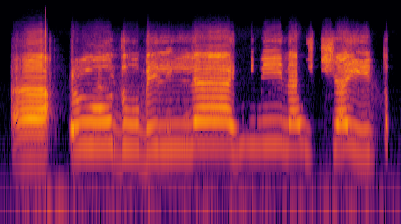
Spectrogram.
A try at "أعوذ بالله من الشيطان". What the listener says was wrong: اس لیے کہ آپ نے کھولا ہے اتنا بس اتنا ہم نے پورا لمبائی میں منہ کھولنا ہے یلا اعوذ اعوذ باللہ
